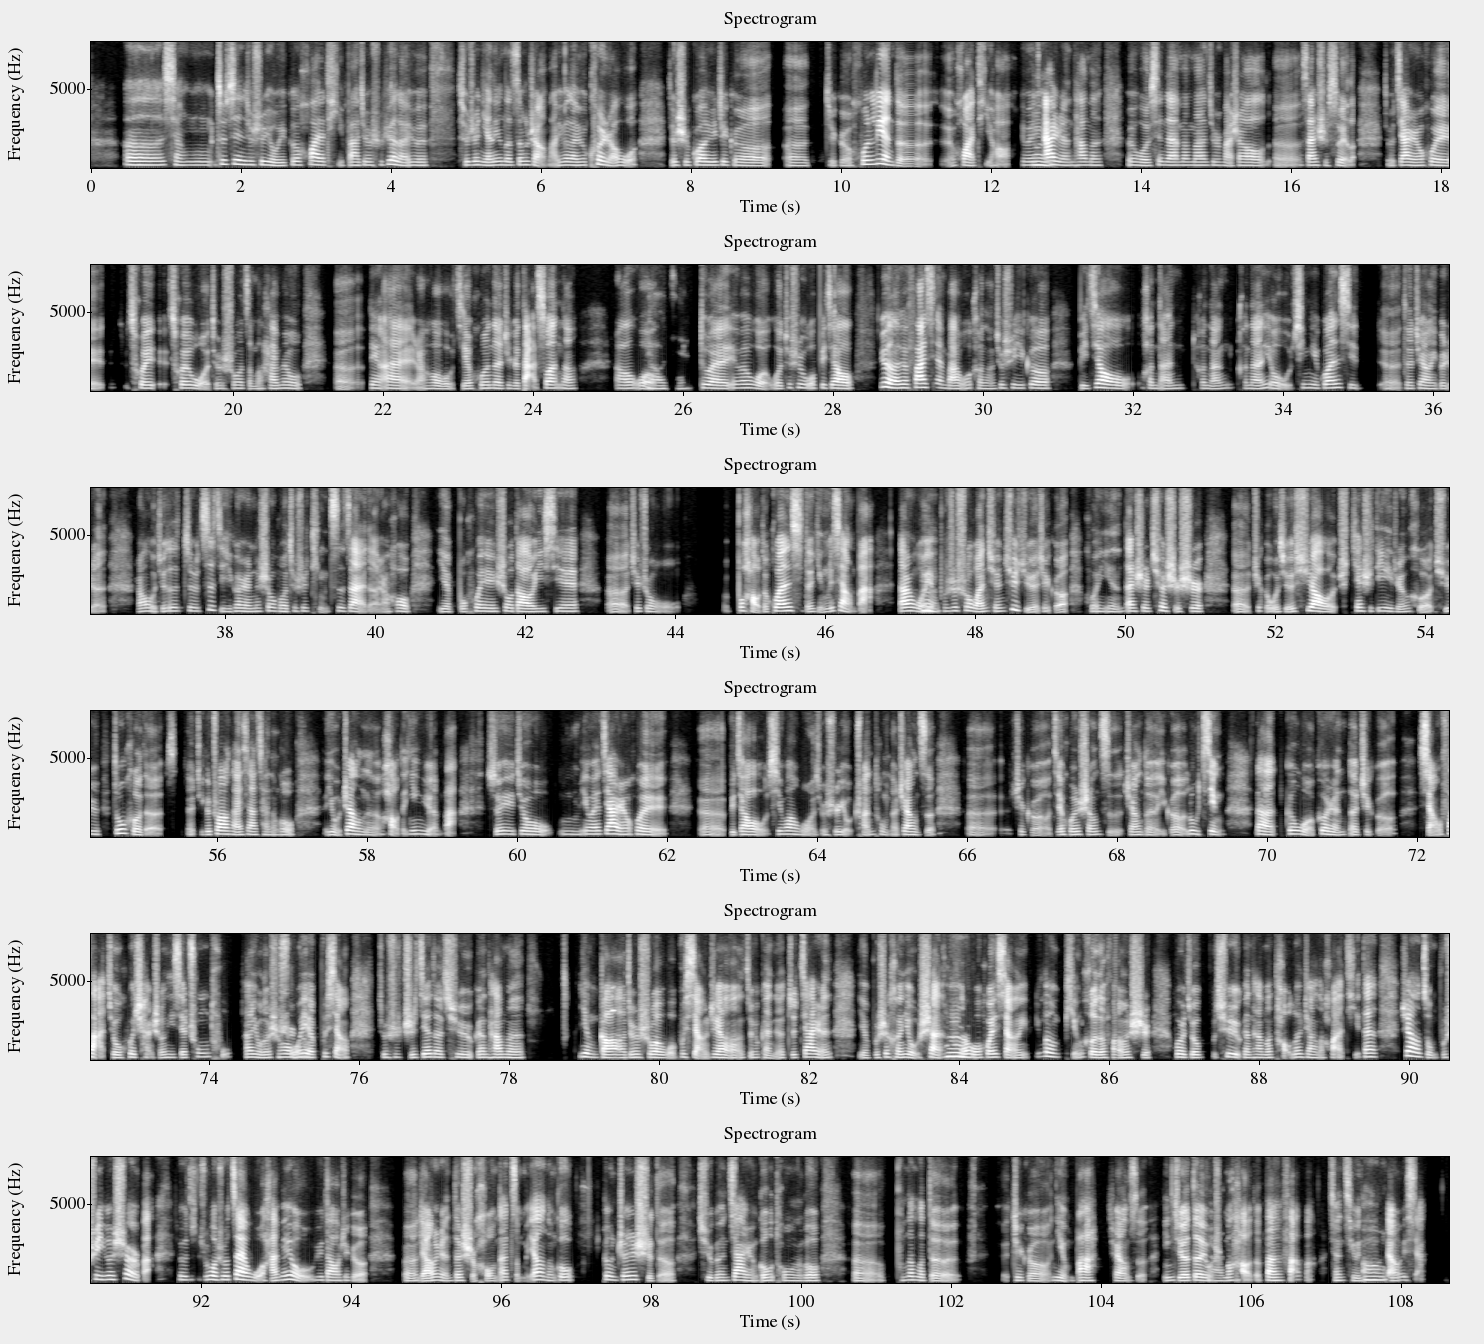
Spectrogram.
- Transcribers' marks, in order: teeth sucking; other background noise
- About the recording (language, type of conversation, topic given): Chinese, advice, 如何在家庭传统与个人身份之间的冲突中表达真实的自己？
